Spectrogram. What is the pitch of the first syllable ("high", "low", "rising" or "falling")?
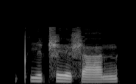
high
